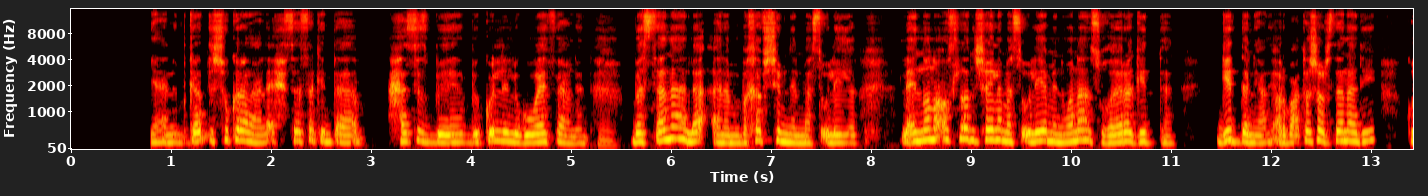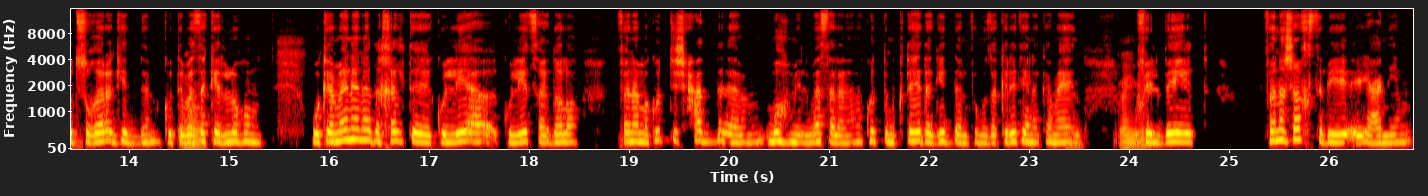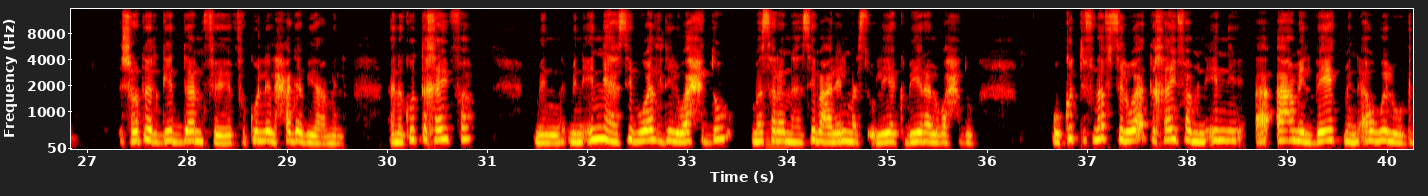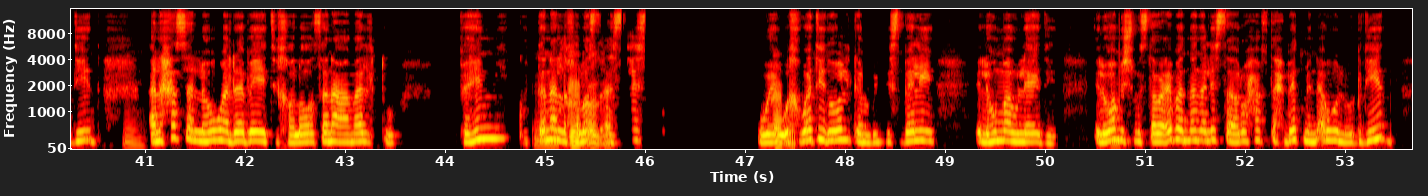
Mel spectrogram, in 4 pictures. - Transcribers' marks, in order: unintelligible speech
- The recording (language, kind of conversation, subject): Arabic, advice, صعوبة قبول التغيير والخوف من المجهول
